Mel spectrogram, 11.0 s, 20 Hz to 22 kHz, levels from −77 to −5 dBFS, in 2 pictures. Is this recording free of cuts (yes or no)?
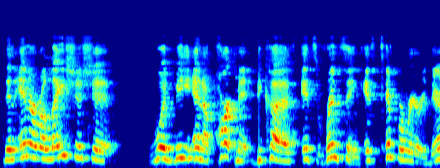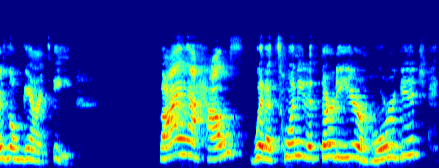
yes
